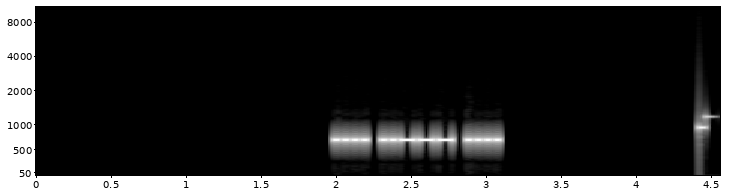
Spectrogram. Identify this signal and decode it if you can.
Morse code, heard as a keyed tone, about 38 wpm, 700 Hz. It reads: H2H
